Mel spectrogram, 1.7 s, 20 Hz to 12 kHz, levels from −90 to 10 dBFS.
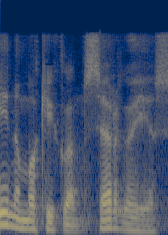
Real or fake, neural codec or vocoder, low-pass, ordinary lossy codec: fake; codec, 16 kHz, about 1 kbps, DyCAST, with the encoder's durations; 7.2 kHz; AAC, 48 kbps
